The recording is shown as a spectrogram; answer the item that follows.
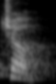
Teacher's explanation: तालु से यानी की ऊपर वाले भाग से मुख्य कंठ से थोड़ा आगे होता है तालु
